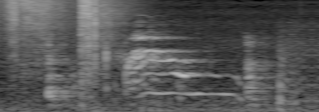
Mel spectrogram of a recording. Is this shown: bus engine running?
no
